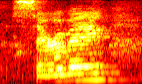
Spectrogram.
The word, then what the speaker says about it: CeraVe: Sometimes if it's feeling a little dry or I know I'm gonna go outside, I'll use the, I believe it's pronounced CeraVe, but it's the facial moisturizing lotion.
